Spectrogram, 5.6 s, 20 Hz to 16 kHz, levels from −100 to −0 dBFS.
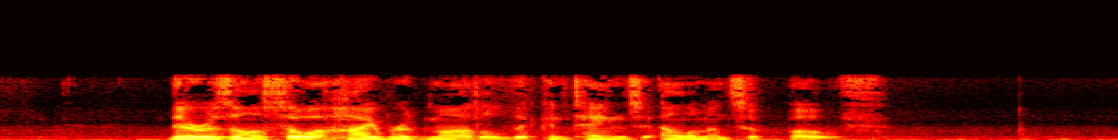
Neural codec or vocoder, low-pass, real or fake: none; 7.2 kHz; real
